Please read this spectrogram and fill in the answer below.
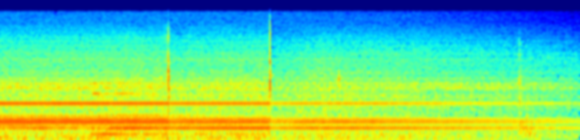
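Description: Mallet-percussion keyboards holding a sustained chord of several ringing notes that slowly fade, with a new low note entering about a second in and a couple of light taps.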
